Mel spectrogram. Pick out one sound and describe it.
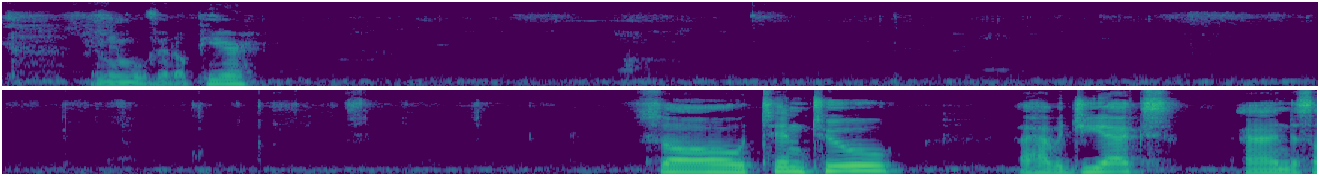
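Playing cards slide and tap softly on a cloth surface.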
